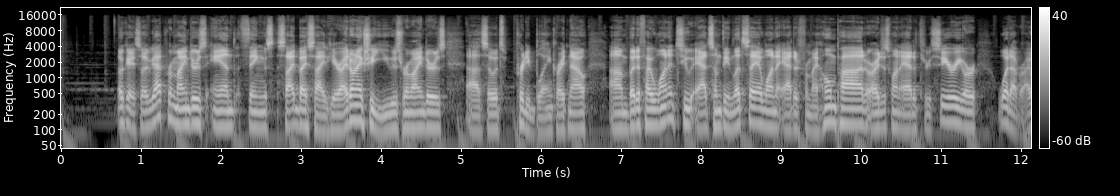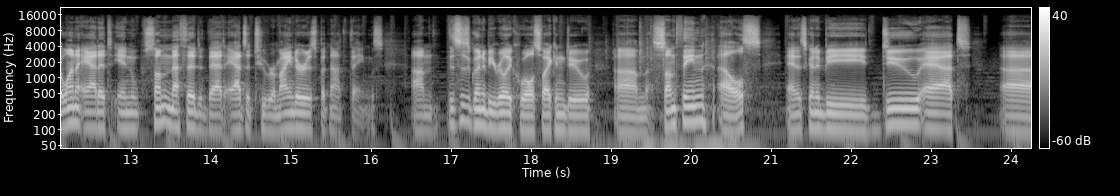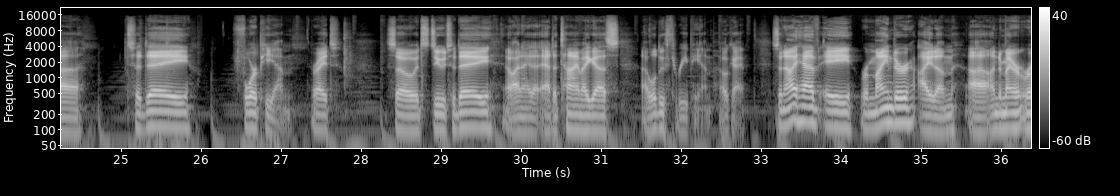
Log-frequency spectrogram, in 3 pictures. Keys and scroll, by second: 18.7-20.8 typing, 24.8-27.1 typing, 27.8 Return.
